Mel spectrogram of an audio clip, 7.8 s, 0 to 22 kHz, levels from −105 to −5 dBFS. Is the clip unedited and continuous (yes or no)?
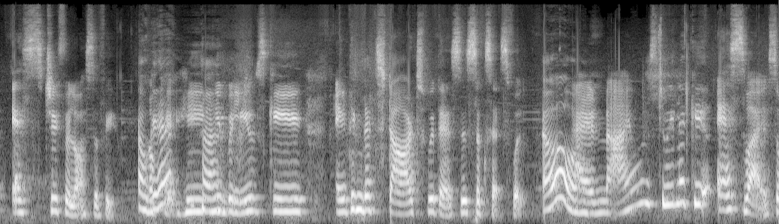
yes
